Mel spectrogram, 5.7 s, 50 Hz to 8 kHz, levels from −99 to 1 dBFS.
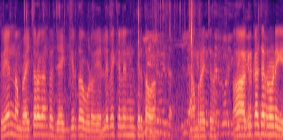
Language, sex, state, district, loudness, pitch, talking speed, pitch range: Kannada, male, Karnataka, Raichur, -19 LUFS, 170 Hz, 210 wpm, 150-185 Hz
